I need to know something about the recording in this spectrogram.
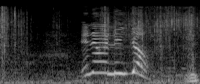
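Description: Light clinks and plastic-wrapper rustling as packaged foam toy gliders are moved on metal store display hooks. A child's high, drawn-out vocal exclamation comes in about a second in.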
